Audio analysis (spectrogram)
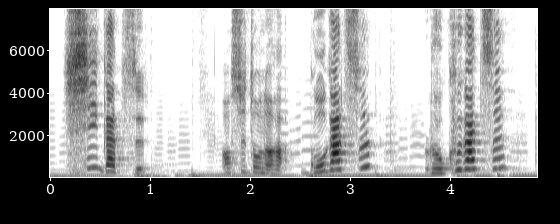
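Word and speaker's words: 四月: Le quatrième mois est irrégulier, ici ça va se prononcer Shigatsu.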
